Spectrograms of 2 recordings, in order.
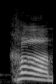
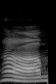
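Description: First: It is said as a heartfelt, deep cry. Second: It is said casually, without strong feeling.

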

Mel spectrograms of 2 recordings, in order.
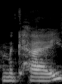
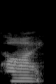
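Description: First: The name is pronounced the American way. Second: The name is pronounced the traditional Scottish way. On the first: "you would pronounce it in the US" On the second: "because it's the traditional Scottish way"

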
